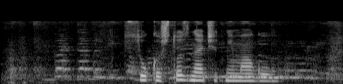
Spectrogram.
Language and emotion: Russian, angry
